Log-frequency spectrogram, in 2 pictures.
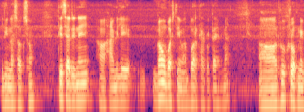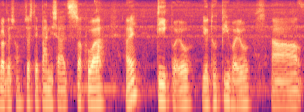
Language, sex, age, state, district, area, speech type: Nepali, male, 45-60, West Bengal, Kalimpong, rural, spontaneous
